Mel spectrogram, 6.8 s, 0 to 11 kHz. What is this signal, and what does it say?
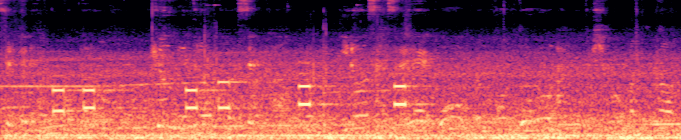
DTMF, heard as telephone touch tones, dialled by hand, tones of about 110 ms, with radio hiss, room echo and the noise inside a subway train. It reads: 14 46 8 8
